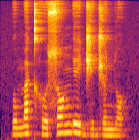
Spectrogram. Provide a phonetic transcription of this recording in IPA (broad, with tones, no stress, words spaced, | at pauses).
o˨ma˦kʰo˨ sɔ˦ŋe˦˨d͡ʒɪ˨ d͡ʒɔ˨ɲɔ˨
